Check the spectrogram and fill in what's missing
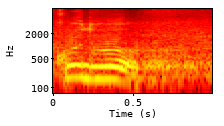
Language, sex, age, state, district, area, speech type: Gujarati, male, 60+, Gujarat, Aravalli, urban, read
